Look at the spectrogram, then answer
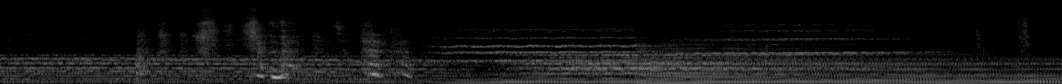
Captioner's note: Ronnie sobbing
